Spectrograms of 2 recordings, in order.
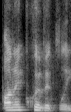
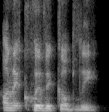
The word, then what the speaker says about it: unequivocally: It is spelled unequivocally, not unequivocably. But my dad is so convinced that it's unequivocably.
